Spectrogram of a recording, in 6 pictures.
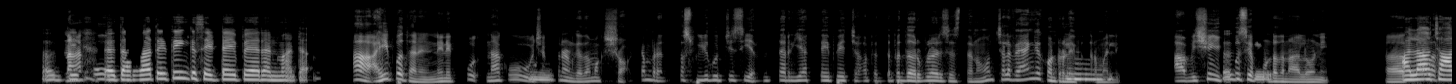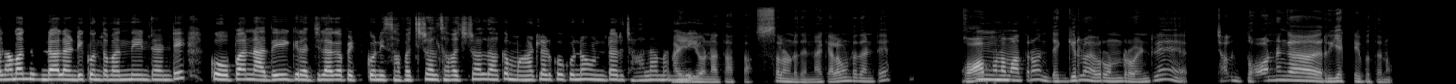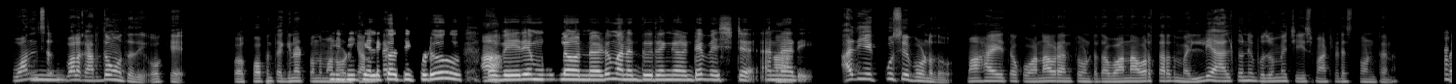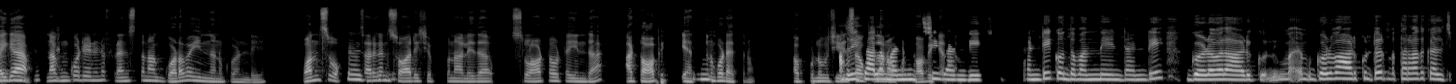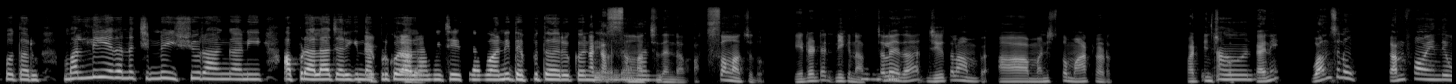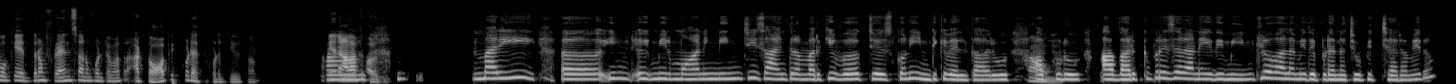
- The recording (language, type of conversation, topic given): Telugu, podcast, ఒత్తిడిని తగ్గించుకోవడానికి మీరు సాధారణంగా ఏ మార్గాలు అనుసరిస్తారు?
- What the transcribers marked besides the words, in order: in English: "షార్ట్ టెంపర్"; in English: "స్పీడ్‌గా"; in English: "రియాక్ట్"; in English: "కంట్రోల్"; tapping; in English: "గ్రడ్జ్"; in English: "రియాక్ట్"; in English: "వన్స్"; in English: "మూడ్‌లో"; in English: "బెస్ట్"; in English: "వన్ హౌర్"; in English: "వన్ హౌర్"; other noise; in English: "ఫ్రెండ్స్‌తో"; in English: "వన్స్"; in English: "సారీ"; in English: "స్లాట్ ఔట్"; in English: "టాపిక్"; in English: "టాపిక్"; in English: "ఇష్యూ"; in English: "వన్స్"; other background noise; in English: "కన్ఫర్మ్"; in English: "ఫ్రెండ్స్"; in English: "టాపిక్"; in English: "ఫాలో"; in English: "మార్నింగ్"; in English: "వర్క్"; in English: "వర్క్ ప్రెషర్"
